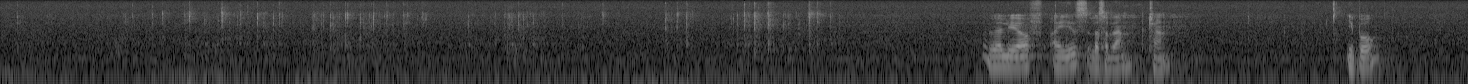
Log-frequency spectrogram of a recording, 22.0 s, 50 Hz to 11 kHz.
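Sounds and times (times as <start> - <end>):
keyboard typing: 1.4 - 9.2, 9.9 - 12.7.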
